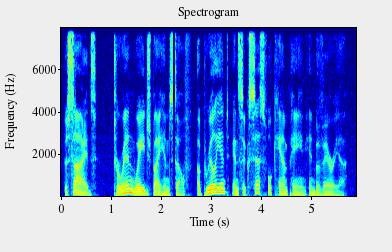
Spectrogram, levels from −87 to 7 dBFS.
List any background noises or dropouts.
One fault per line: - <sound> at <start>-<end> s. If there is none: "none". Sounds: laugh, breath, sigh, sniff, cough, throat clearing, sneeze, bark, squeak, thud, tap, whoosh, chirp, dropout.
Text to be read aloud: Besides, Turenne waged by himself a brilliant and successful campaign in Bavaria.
- dropout at 2.2-2.3 s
